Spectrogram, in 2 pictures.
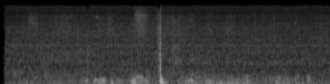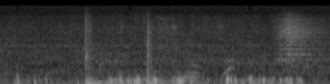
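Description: A Peugeot saloon pulling up and stopping on cobblestones, with a sharp click about two seconds in and another just after five as its door is opened and shut, among nearby voices.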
